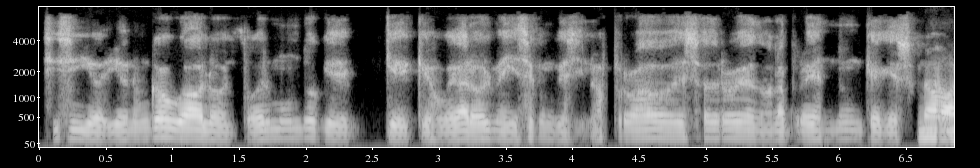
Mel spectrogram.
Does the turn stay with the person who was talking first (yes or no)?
no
